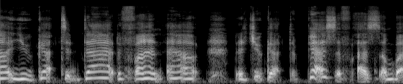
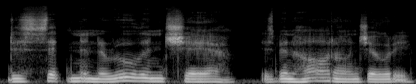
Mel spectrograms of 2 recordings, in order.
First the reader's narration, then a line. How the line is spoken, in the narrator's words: she muttered out loud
